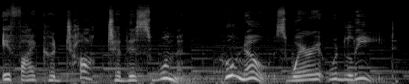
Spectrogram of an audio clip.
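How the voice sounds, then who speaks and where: A woman's voice: mid-range voice, animated, measured pace, music in the background, close to an everyday voice. A woman playing an earnest investigative podcast host, delivering scripted narration in a mock documentary audio drama.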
